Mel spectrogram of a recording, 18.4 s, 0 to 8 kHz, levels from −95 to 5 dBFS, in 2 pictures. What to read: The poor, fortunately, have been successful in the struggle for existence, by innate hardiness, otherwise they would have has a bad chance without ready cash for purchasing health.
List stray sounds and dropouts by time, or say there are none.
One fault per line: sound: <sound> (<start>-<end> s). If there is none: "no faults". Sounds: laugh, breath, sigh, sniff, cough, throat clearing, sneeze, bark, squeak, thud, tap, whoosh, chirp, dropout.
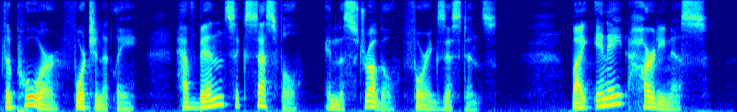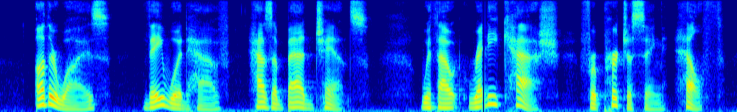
sound: dropout (15.2-15.3 s)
